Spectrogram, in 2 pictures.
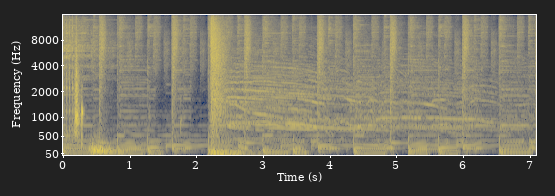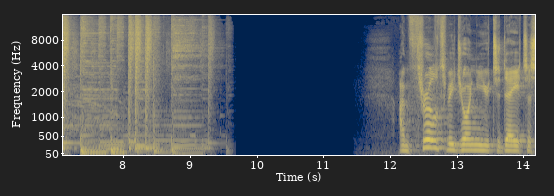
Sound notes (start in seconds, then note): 0.0 sign creaking; 0.0 number pops; 2.2 confetti bangs; 2.2 crowd cheering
